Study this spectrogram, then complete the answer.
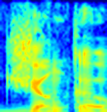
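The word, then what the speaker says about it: junco: dark-eyed junko and yes i did go to the jays to confirm that it is pronounced junko because it doesn't tell me here dark-eyed is two words with a hyphen and then the third word is junko j-u-n-c-o noun from 1974.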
